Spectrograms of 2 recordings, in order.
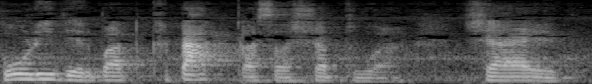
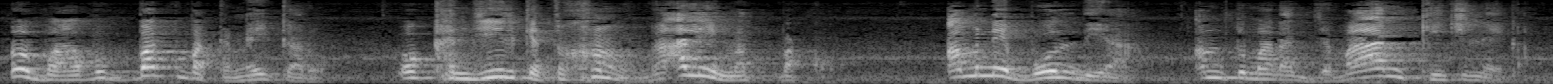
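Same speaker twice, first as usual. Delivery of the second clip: raised, menacing Pathan voice; threatening Pathan; 6 semitones higher, 4 dB louder than usual. A narrator's reading. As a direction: warn him off, half scoffing.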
